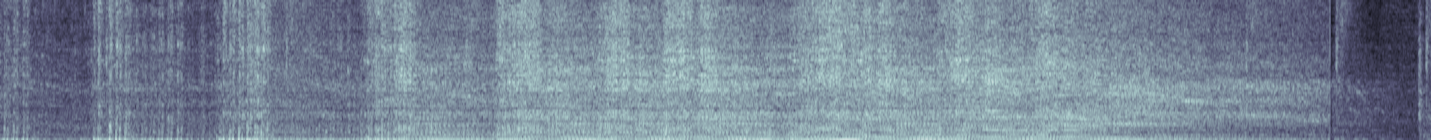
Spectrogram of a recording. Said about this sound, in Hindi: नोट सुनाते हैं, एकदम स्टार्ट करके। अब एकदम स्टॉक एग्जॉस्ट लगा हुआ है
